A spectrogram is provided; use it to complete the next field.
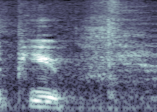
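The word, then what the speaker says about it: DePuy: you say it looks like deployed but it's pronounced a few so he contends hey they had to act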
